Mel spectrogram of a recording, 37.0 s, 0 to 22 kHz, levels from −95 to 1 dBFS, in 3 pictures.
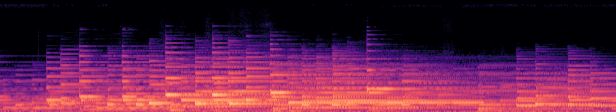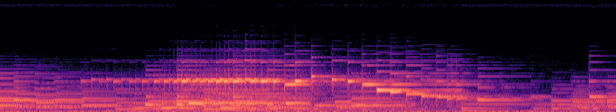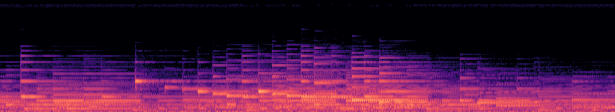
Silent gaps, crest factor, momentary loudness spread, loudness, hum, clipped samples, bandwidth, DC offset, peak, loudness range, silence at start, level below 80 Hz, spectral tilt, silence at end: none; 20 dB; 16 LU; -23 LUFS; none; under 0.1%; 5.8 kHz; under 0.1%; -4 dBFS; 14 LU; 0 s; -44 dBFS; -9.5 dB/octave; 0 s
